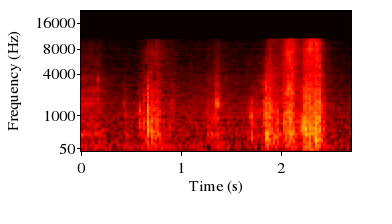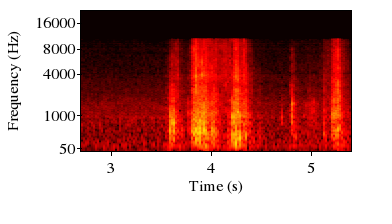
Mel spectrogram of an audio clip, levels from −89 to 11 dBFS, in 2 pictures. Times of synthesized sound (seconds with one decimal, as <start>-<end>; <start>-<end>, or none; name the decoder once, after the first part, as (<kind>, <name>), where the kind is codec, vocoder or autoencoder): 0.0-0.5 (vocoder, Vocos); 1.1-5.4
